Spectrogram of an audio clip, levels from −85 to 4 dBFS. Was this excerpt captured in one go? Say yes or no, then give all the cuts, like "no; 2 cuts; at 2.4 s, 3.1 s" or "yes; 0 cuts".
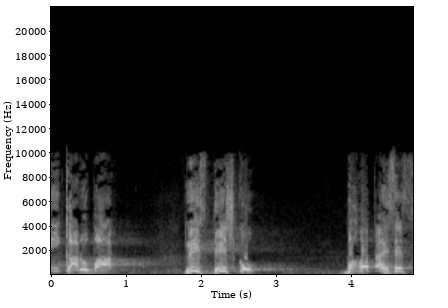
yes; 0 cuts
